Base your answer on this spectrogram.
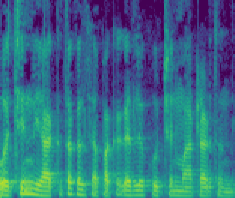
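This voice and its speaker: A woman puts on a raspy character voice with a fairly low pitch. She talks at a very fast pace with ordinary pitch variation. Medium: cartoon. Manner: polite, deferential.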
